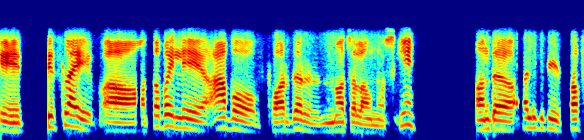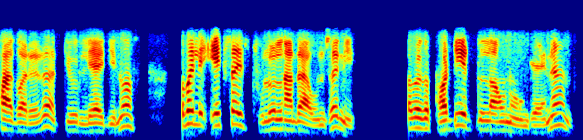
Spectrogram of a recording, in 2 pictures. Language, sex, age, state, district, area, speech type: Nepali, male, 30-45, West Bengal, Darjeeling, rural, conversation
